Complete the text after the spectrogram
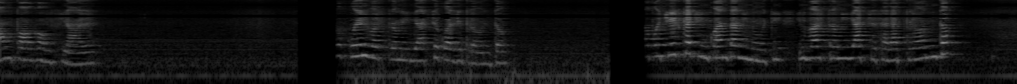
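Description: A young girl speaks cheerfully close by.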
